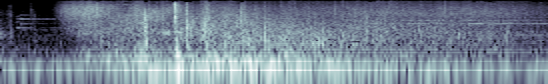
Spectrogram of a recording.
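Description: A Confringo explosive spell bursting in Hogwarts Legacy, a deep booming blast near the start that rumbles and decays over a couple of seconds amid game effects.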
